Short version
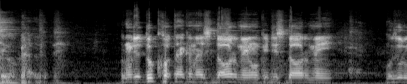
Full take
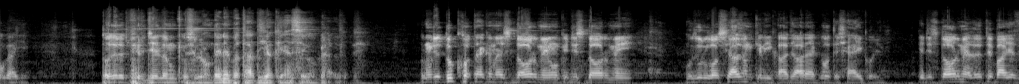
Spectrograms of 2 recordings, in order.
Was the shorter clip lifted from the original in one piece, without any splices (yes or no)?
yes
